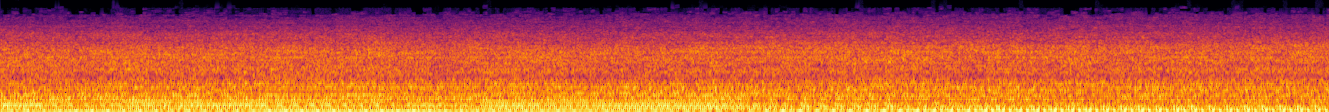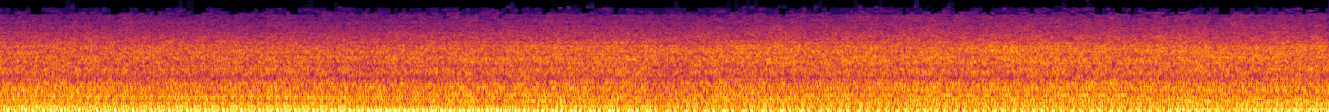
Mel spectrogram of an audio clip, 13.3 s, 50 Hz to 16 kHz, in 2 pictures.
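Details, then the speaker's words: Supercharged V8 (hellcat-charger tags) idling after reinstalling supercharger rebuilt with new bearings; deep steady idle with even low rumble, no knock, rattle or rising whine throughout. "So shoot, we're gonna go ahead and crank it up and hope it don't blow up."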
